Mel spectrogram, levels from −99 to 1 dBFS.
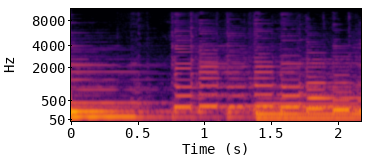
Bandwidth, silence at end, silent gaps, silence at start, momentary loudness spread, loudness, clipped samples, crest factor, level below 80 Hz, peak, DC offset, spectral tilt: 10 kHz; 0 s; none; 0 s; 7 LU; -33 LUFS; under 0.1%; 16 dB; -46 dBFS; -14 dBFS; under 0.1%; -8.5 dB/octave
